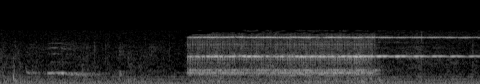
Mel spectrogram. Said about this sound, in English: Fred, telephone's ringing.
